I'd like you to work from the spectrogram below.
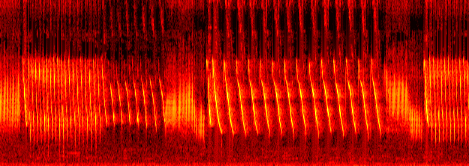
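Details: Canary singing loudly in the 'ngoceh dor dor' manner. Dense rapid trills alternate with series of sharp descending sweeps and short buzzy bursts, each phrase running several seconds with no pauses.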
